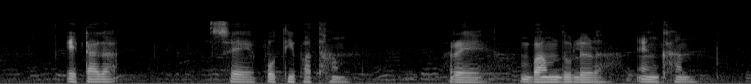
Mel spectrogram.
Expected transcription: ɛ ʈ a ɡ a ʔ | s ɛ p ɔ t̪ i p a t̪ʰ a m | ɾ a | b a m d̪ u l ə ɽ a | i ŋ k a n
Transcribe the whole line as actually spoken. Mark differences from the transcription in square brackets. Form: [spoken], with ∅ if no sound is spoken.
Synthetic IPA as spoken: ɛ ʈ a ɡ a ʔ | s ɛ p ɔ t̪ i p a t̪ʰ a m | ɾ [ɛ] | b a m d̪ u l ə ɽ a | [ɛ] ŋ [kʰ] a n

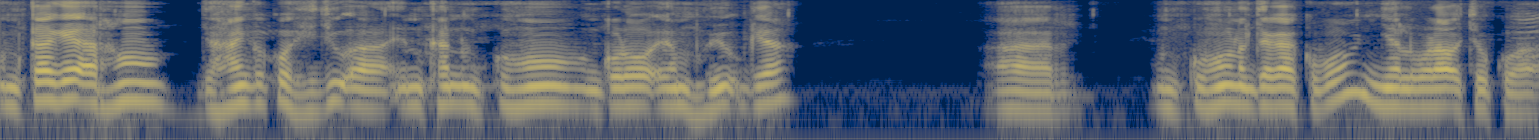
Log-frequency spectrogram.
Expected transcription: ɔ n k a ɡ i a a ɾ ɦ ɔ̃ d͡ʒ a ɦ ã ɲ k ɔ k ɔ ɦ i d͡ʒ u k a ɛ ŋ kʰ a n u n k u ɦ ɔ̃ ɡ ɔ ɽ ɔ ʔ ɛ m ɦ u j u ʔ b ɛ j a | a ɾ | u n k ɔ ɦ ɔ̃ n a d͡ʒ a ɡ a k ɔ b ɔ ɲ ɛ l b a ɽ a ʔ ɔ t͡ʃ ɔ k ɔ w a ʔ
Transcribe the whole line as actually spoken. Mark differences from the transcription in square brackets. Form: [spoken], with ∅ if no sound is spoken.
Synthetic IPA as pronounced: ɔ n k a ɡ [ɛ] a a ɾ ɦ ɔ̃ d͡ʒ a ɦ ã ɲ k ɔ k ɔ ɦ i d͡ʒ u [ʔ] a ɛ [n] kʰ a n u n k u ɦ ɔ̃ ɡ ɔ ɽ ɔ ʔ ɛ m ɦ u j u ʔ [ɡ] ɛ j a | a ɾ | u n k [u] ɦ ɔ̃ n a d͡ʒ a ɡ a k ɔ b ɔ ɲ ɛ l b a ɽ a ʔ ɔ t͡ʃ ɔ k ɔ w a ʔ

